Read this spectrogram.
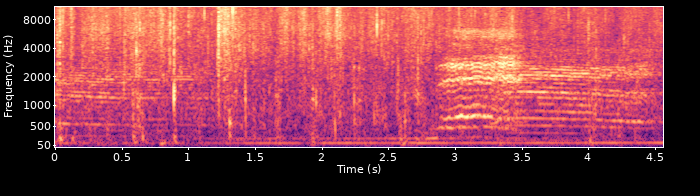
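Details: Farm sheep out grazing: a low steady mechanical hum runs throughout, with scattered clicks, then a single wavering bleat of under a second sounds near the end.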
